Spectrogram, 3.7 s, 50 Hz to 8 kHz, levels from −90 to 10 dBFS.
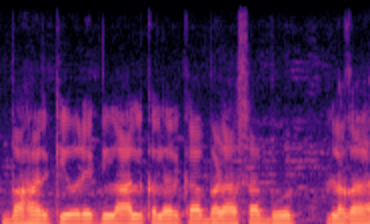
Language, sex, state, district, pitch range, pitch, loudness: Hindi, male, Uttar Pradesh, Lucknow, 130-140 Hz, 135 Hz, -14 LUFS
